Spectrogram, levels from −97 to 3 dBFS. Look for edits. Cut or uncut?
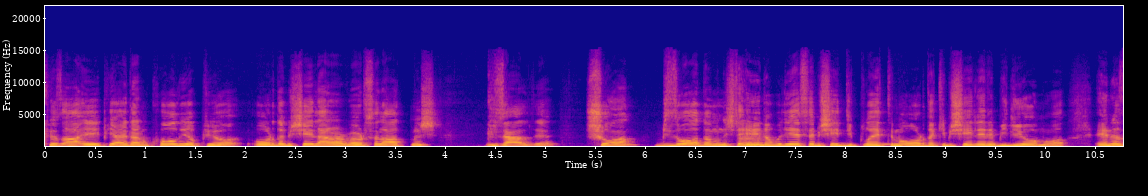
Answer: uncut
